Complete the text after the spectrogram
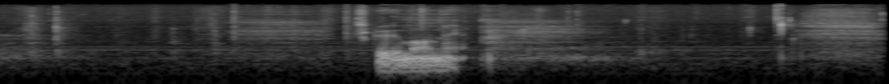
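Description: Fingers twist a small metal connector, making faint scraping clicks.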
